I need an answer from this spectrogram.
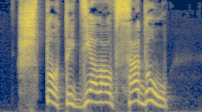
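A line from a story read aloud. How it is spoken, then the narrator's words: Harsh bark. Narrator (Russian): рявкнул советник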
